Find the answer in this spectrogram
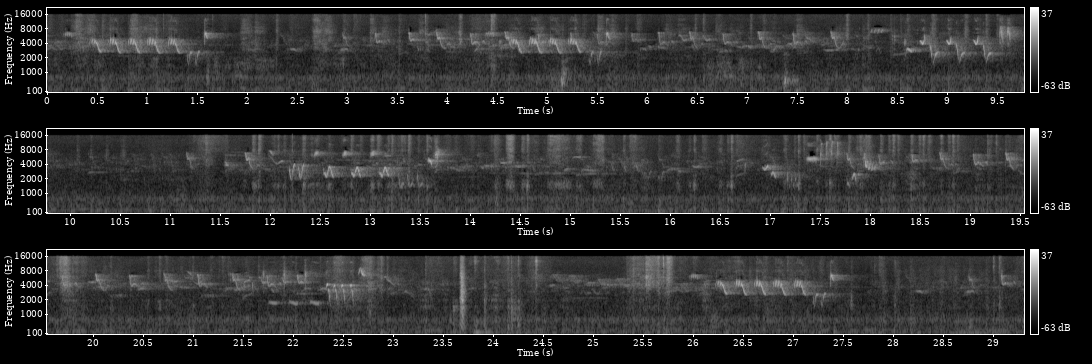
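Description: Small birds chirping, with short rapid trills of high notes repeating every few seconds, over a steady low background noise.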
